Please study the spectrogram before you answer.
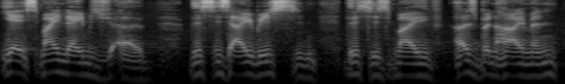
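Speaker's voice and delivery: comic Boca retiree voice; old Boca lady. Acted. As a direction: introduce the family like an old lady caller. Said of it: "everybody from Boca that's seventy and up".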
